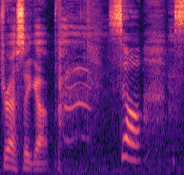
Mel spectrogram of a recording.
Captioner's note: chuckles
